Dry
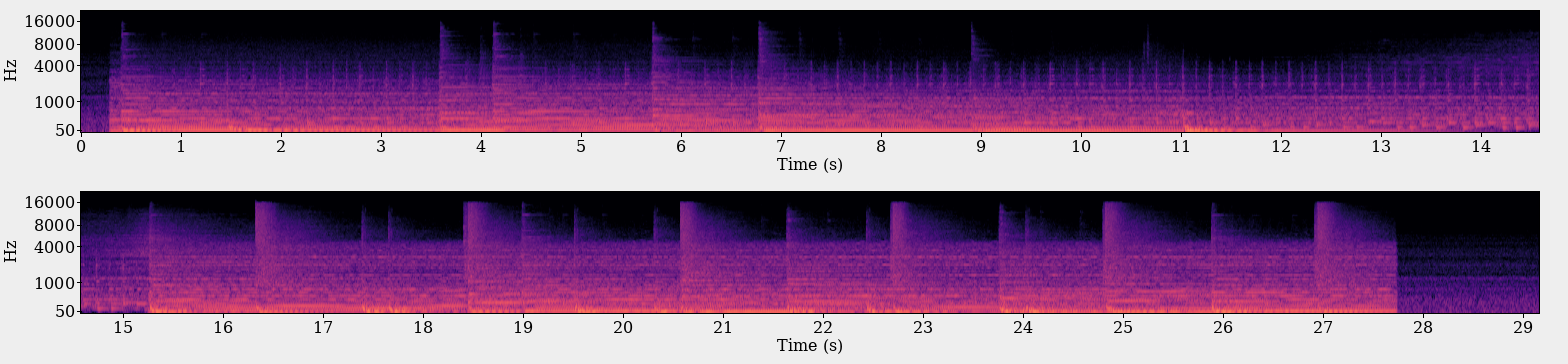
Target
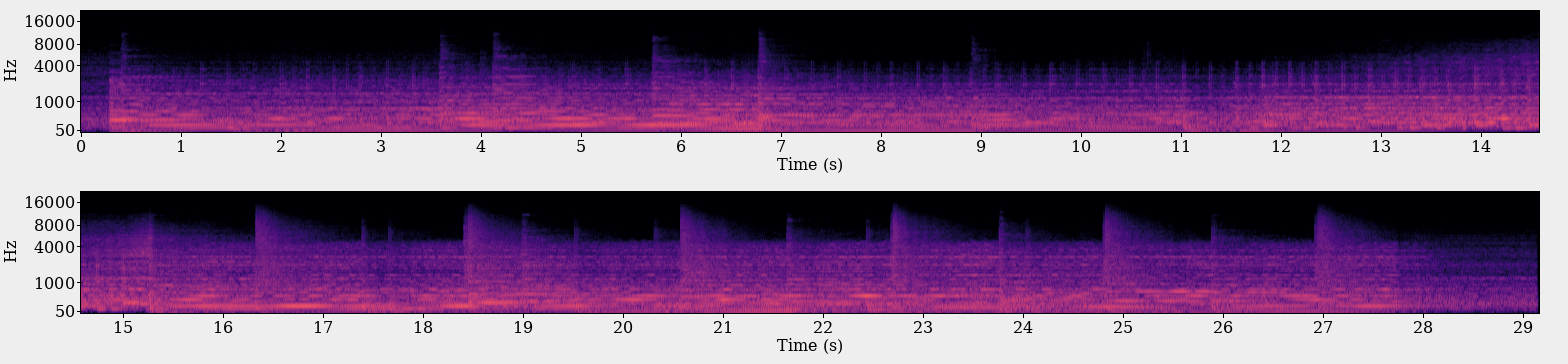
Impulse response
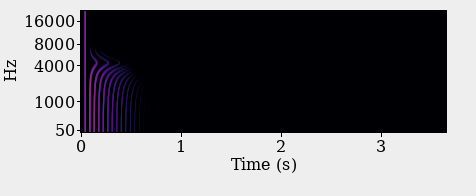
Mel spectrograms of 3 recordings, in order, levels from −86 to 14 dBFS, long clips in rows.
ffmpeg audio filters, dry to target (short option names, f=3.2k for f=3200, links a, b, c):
-filter_complex "[0:a]aecho=1:1:103|206|309|412|515|618|721:0.266|0.16|0.0958|0.0575|0.0345|0.0207|0.0124,acompressor=threshold=-32dB:ratio=6,asplit=2[a][b];[1:a]atrim=start_sample=2205,lowshelf=f=410:g=9.5[c];[b][c]afir=irnorm=-1:irlink=0,volume=-11dB[d];[a][d]amix=inputs=2:normalize=0,flanger=delay=18.5:depth=6.1:speed=0.34,highpass=170,lowpass=7.7k,volume=6dB"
